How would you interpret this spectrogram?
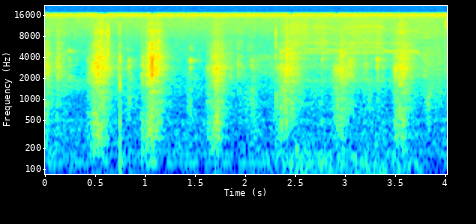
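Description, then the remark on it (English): Crisp crunching as someone chews a pita chip topped with ketchup, with a series of regular bites and brittle cracks about every half second, no talking over it. “All right, ketchup and pita chip. So you're going to have to give me a second to chew.”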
